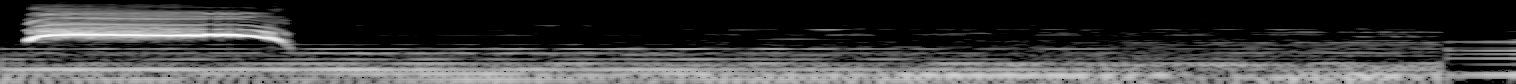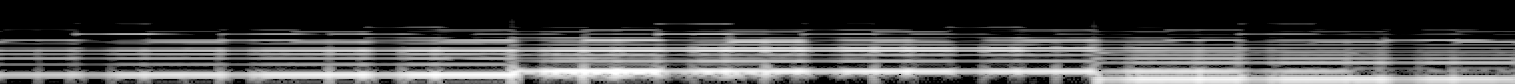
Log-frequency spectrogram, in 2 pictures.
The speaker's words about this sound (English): screamed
